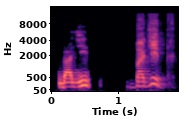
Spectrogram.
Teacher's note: Bajit, acento en la penúltima sílaba. Si usted ve, tiene un guioncito arriba de la bet.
